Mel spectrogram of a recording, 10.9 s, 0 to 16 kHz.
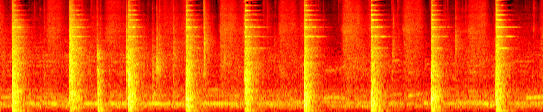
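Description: Axe chopping a tulip poplar standing block: about eight hard, regular strikes roughly every 1.2 seconds, each with a brief metallic ring, one followed by a lighter second knock.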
